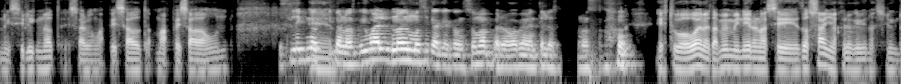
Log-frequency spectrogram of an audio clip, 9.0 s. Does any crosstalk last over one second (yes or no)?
no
